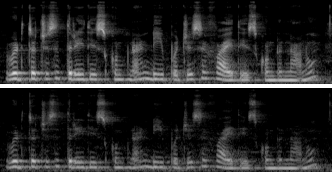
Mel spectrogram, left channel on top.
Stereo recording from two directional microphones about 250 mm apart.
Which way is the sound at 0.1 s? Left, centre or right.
Left.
